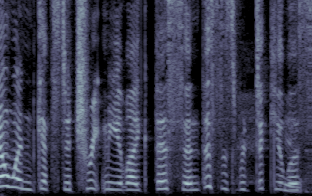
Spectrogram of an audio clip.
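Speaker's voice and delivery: acted, muttered, furious grumbling. Retelling a film scene at a train station: imitating Norma angrily muttering. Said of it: "angrily muttering and saying".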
